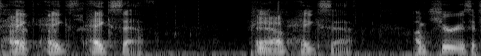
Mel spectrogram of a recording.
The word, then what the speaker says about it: Hegseth: I think it's Hegseth.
